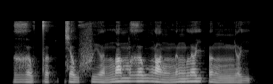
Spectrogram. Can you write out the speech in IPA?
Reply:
ɣ ə˨˩˨ w t̪ ə˨˩ k̚ c ə˨˩ w f i˨˩ ə̯ n a˧ m ɣ ə˧ w ŋ a˨˩ ŋ n ə˧ ŋ l ə˧ j ʔ ə˨˩˨ ŋ ɲ ə˨˩˨ j

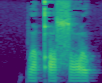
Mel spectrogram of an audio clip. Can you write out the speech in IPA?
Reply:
p o qʼ o sˤ o

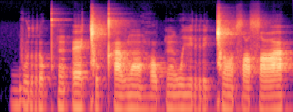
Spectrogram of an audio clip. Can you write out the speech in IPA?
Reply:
b u r o kʰ ũ ʔ ɛ ǀ u kʰ a β ɔ̃ ɦ ɔ p ũ w i r i ǀ ũ sˤ ɛ sˤ a

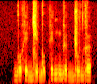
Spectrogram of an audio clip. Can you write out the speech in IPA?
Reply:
ɡ o˨˦ x e˨ ɡ d͡ʑ e˨ ɡ o˨ k e˦ ɡ ŋ ɡ ø˦˨ ɡ ɖ͡ʐ u˦ d ɡ œ˦

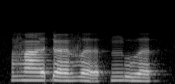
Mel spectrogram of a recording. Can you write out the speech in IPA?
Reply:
v ã ə̯ ɗ œ v ə | ŋ u ə̯

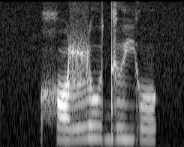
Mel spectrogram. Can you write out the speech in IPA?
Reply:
x ɔ ɮ u d ɨ j o

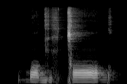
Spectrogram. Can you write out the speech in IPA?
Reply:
ɓ ɔ ɡ i x ǀ ɔ ɡ

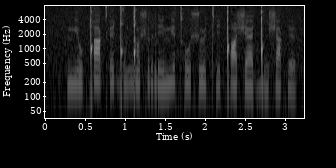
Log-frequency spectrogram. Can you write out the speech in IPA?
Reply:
mʲ o w ǃ a kʼ ɪ ɡ͡ǃ o ŋ͡ǃ o ʃ r i mʲ a tʼ u ʃ ʉ tʼ i ǃ ɑ ʃ ɛ ɡ͡ǃ ɪ ʃ a k ɪ

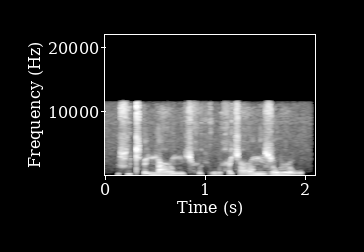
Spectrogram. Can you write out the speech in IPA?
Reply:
ɕ u˥ cʰ ɛ̰˧˥ ɲ ɐ˥ ʕ o˧ ɲ ɨ˥ ç ħ ṵ˩ ç w u˧˥ ħ ɛ̰˧ ç ʕ ɔ˥ n i˥ ɮ ɔ˥ w ʕ o̰˩

